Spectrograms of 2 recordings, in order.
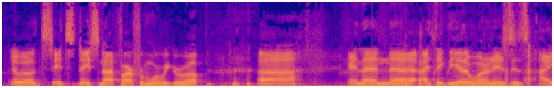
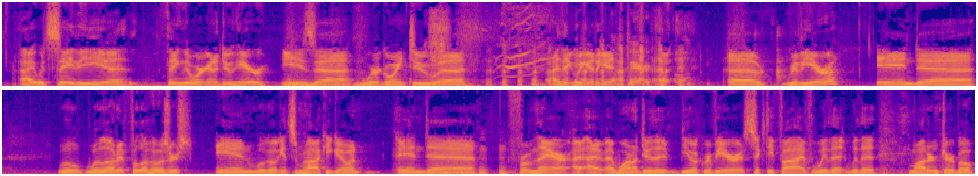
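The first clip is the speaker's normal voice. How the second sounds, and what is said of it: Put-on Minnesota accent. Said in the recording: “that's the best accent ... has ever done ... Minnesota”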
